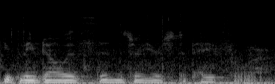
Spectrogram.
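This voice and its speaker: A man playing a stern medieval knight in an ASMR roleplay, questioning formally and earnestly with dramatic pauses. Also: deep voice, little pitch movement, roomy sound, phone-quality sound, a little hiss or hum, close to an everyday voice. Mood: solemn, insistent. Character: stern medieval knight interrogating an accused noble witch.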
